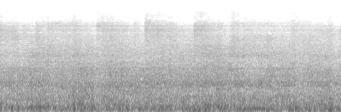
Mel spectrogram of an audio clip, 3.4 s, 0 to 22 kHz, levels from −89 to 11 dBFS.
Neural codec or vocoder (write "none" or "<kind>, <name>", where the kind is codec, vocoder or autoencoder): codec, SNAC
